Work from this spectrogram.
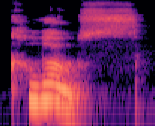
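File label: "Close", English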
